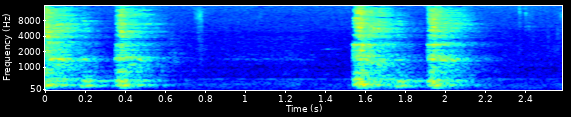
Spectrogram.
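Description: A patient coughs during a chest examination: two short coughs, a pause, then two more, close and dry in a quiet room.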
